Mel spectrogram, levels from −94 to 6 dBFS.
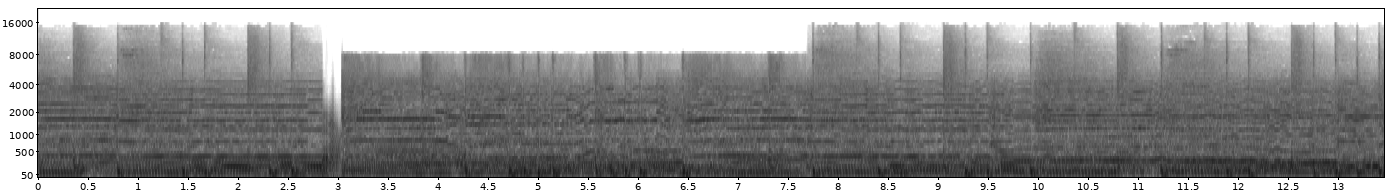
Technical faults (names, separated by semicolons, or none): call bitrate drop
